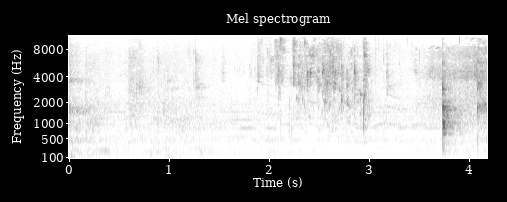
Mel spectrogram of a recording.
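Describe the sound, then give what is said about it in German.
A child pours syrup into a glass until it spills over, a quiet, steady liquid stream that swells louder toward the end, broken by one sharp clink or splash. No one speaks. “naja, jetzt wisst ihr auch, wieso unsere Kinder den Sirup ausleeren.”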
